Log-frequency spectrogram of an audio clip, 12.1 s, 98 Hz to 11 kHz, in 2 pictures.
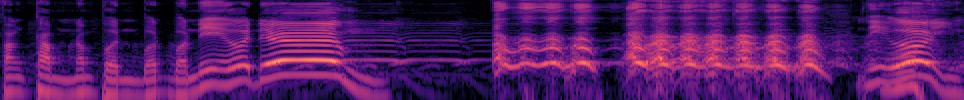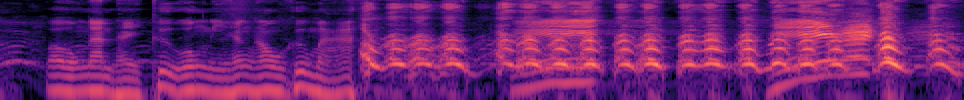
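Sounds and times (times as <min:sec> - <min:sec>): man imitating dog yelps: 0:01.7 - 0:06.3, 0:08.3 - 0:12.0
man imitating dog whine: 0:03.1 - 0:06.3, 0:08.3 - 0:12.0.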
